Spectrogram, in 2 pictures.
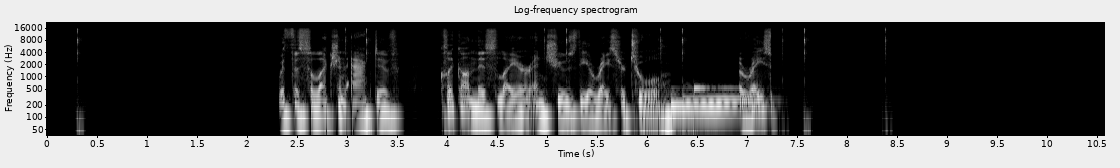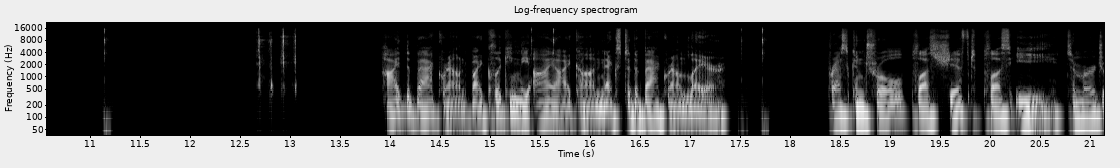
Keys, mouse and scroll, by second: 2.8-11.0 drag, 12.8 ctrl+d, 15.3 click.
